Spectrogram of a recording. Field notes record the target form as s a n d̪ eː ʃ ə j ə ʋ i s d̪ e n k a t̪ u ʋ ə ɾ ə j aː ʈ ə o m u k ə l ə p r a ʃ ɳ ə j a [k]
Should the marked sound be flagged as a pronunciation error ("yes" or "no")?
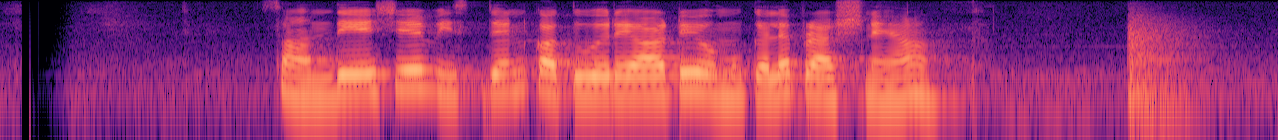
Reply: no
